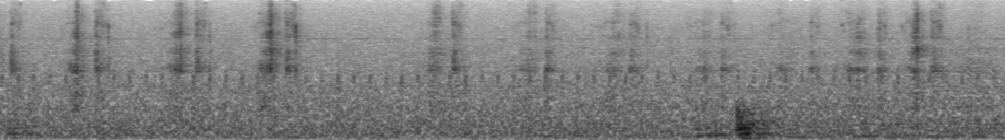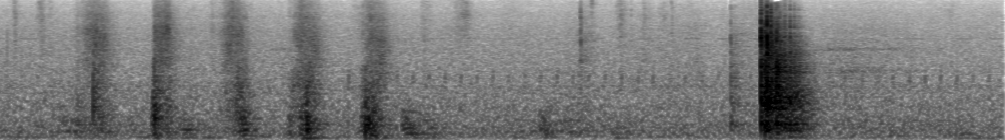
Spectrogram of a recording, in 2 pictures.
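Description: Small scissors snipping the synthetic-fibre fringe of a wig: a series of short, crisp cuts, faint at first and louder and quicker about five to seven seconds in. One louder, longer sound stands out near the end.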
